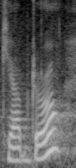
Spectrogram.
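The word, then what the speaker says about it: སྐྱབས་འགྲོ: So in Tibetan the term isro which is pronounced kabdro um kab literally means protection or refuge and dro means to go.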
